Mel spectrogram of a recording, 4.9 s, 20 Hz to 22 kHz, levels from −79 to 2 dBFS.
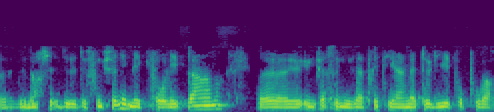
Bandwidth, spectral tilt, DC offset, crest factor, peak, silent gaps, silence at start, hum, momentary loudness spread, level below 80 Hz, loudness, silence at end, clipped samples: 4.2 kHz; -10 dB/octave; 0.1%; 12 dB; 0 dBFS; none; 0 s; none; 4 LU; -52 dBFS; -14 LUFS; 0 s; under 0.1%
